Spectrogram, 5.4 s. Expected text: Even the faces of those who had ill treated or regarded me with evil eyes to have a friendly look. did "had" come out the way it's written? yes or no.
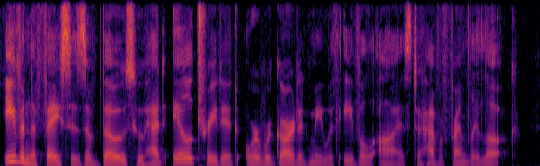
yes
